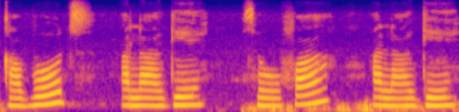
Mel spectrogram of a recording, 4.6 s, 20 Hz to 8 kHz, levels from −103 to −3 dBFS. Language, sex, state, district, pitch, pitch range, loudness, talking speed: Telugu, female, Andhra Pradesh, Sri Satya Sai, 210 Hz, 200-230 Hz, -15 LUFS, 50 wpm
